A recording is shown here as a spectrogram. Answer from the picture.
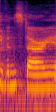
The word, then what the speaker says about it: Evenstar: Yeah, Evenstar, yeah.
